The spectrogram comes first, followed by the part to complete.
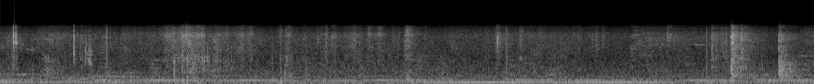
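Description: A steady low hum runs under short scrapes and knocks as potting mix and pumice are pressed down and levelled in a pot.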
